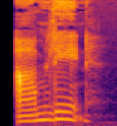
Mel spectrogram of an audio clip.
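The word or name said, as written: ARMLÆNET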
